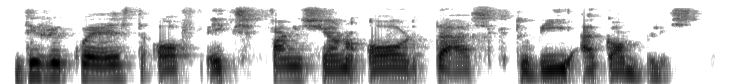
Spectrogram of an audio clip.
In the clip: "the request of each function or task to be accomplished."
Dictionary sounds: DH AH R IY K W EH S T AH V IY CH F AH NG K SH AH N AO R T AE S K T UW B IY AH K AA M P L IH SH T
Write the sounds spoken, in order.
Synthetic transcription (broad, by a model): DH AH R IY K W EH S T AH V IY S F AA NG K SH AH N AO R T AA S K T UW B IY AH K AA M P L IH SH T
